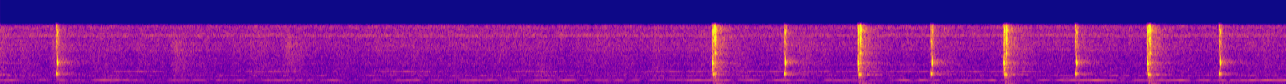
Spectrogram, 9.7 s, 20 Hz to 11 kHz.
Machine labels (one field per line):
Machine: valve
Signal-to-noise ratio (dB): 6 dB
